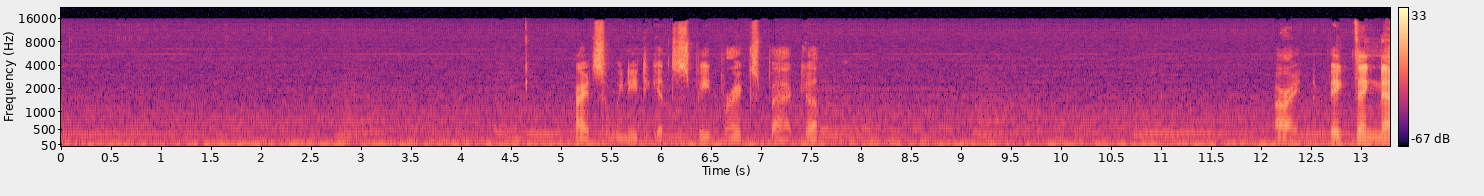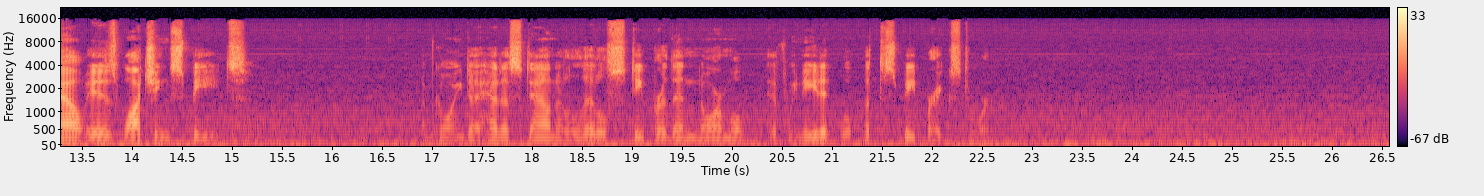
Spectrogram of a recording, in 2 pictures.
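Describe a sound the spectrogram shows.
A jet engine hums steadily.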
